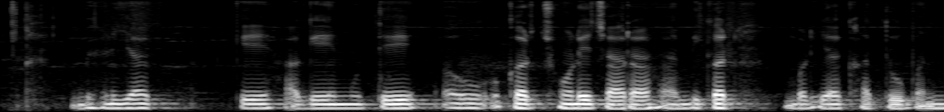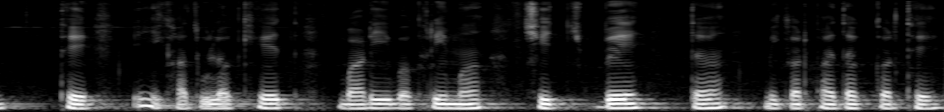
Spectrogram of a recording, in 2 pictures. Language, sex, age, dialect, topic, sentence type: Chhattisgarhi, male, 18-24, Western/Budati/Khatahi, agriculture, statement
